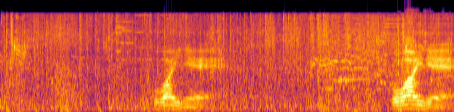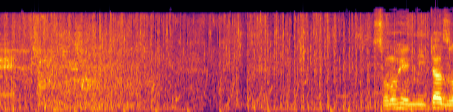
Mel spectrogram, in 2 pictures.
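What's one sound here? Paint splatters and squelches in a video game.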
